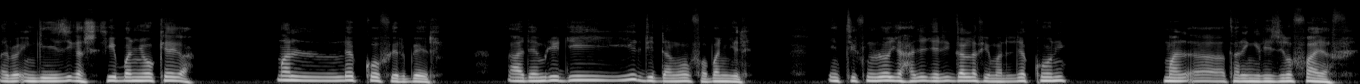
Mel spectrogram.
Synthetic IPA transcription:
adoʔiŋɡiliziɡaskibaɲokeɡa | malɛkːofiɾbel | ademɾidijikdidaŋofabaɲil | intiknolod͡ʒiahad͡ʒad͡ʒadiɡalːafimallɛkːoni | mataɾiŋɡiɾizilofajaf

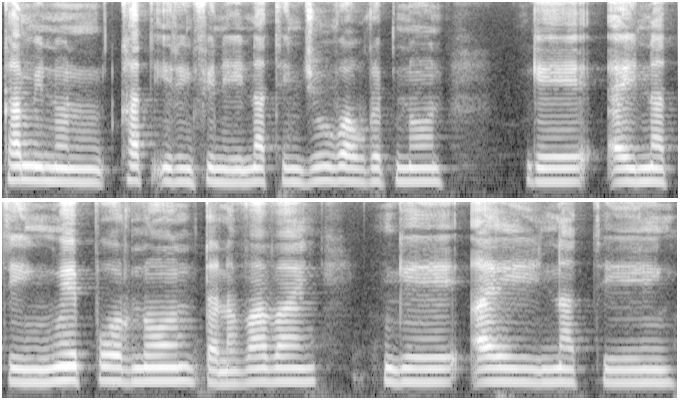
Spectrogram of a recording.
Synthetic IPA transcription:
kaminonkatiɾiŋfininatʰiŋd͡ʒuβauɾepno̞n | ɡe̞ajnatiŋːuepoɾnontanaβaβajŋ | ɡeajnatiŋ

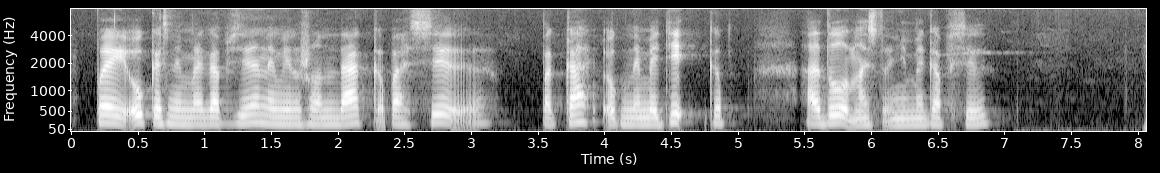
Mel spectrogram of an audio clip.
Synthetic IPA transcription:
pwejʔukat͡ʃnimeɡapʃɨnewinʂond̪aka̰paʃɨ | pakajo̰knemedʲiʔkɨp̚ | had̪unat͡ʃd̪ṵnɲimeɡapʃɨ

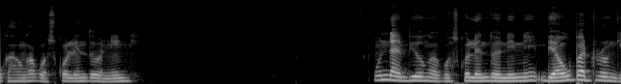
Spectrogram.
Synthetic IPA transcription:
kʼaɦɔŋɡakɔskʼɔlɛnd̪ɔniːni | undambiɔŋɡakɔskɔlɛnd̪ɔninimbiakupadrɔŋɡ

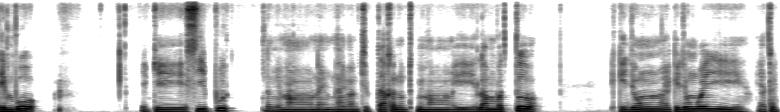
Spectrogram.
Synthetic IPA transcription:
t̪ɛmbɔ | jakesiput̪̚ | mɛmaŋnnaɛmaŋnt͡ʃip̚t̪akanunt̪u̥k̚mɛmaŋɛlambat̪ːo | akɛd͡ʒɔŋjakɛd͡ʒɔŋwaijat̪ɔ

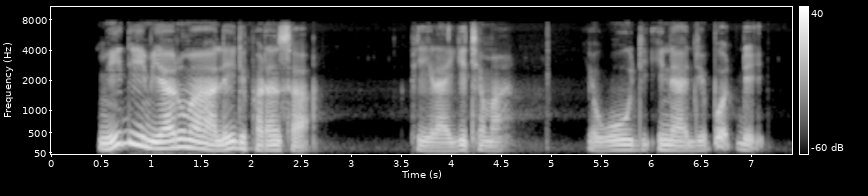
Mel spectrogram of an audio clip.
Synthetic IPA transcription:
mijiɗimijaːɾumalejdifaɾansa̰ | pʰiɾaːɡitʰɛma | ʔɛ̰woːdiʔinaːd͡ʒɛɓɔɗːɛ̰

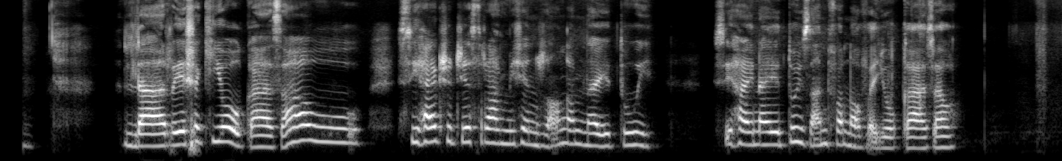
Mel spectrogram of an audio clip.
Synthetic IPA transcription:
lareʃakiooɡaza | siɦajkʲi̥ʃaʈ͡ʂiəsiraɦmisanizoŋaminaet̪ui | siɦajnaet̪uizanifanova̰ioɡazaw

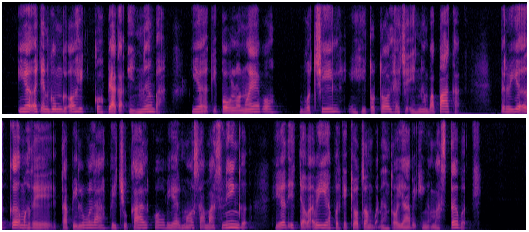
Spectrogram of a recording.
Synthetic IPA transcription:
jəət̪ʲəŋɡumɡə̰ʔohikohpjaka̰kinɨmba | jəkipeβlonweβo | bot͡ʃilihiʔt̪ot̪olɦet͡ʃḛʔinɨmbapaka̰k̚peɾojəəkːəməhd̪ḛt̪a̰pilulapit͡ʃukalkobjelmosa̰masniŋɡə | iəd̪ḭt̪ʲo̰βa̰βijapoɾkekjot͡soŋbə̰nʔənd̪o̰ja̰bikhiŋə̰mast̪əbək

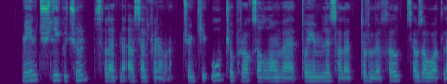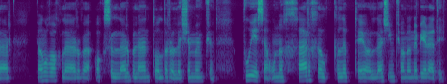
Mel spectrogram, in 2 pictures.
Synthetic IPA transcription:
me̞nt̪ʰʊ̥ʃlɪkʲʊt͡ʃʰʊnsalat̪nɪ̰ʔafsalkʲʰɵɾama̰nt͡ʃʰʊŋkʲʰɪʊkʲʰɵpʰɾɒqsɒʁlˠɒnvat̪ʰojɪmlɪsalat̪ʰːʊɾlɪχɨlˠsabzɒvɒt̪ʰlaɾ | jɒnʁɒqʰlaɾvaɒksɪlːaɾbɪlant̪ʰolˠd̪ɪɾɪlɪʃɪmʊmkʲʰɪn | b̥ʊe̞sa̰ʔʊnɪhaɾχɨlˠqʰɨlˠɪp̚t̪ʰajːɒɾlaʃɪmkʰɒnɪnɪbe̞ɾad̪ɪ

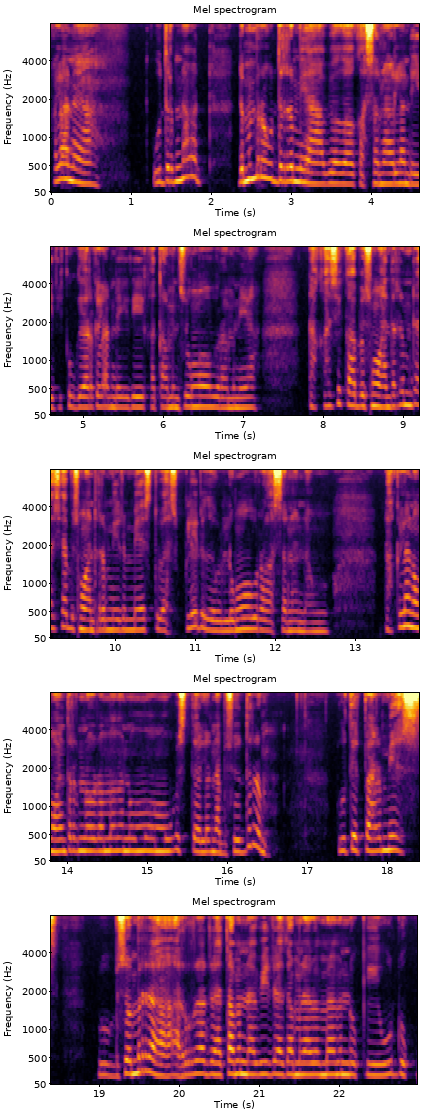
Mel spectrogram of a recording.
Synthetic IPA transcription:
kalana | udaɾamnaɡat | damamaɾeudaɾamiaβeɡakasanakalandajɾikuɡeɾkalandajɾikatamansuŋoɾamania | dakasikabesuŋandaɾamdasiabesŋandaɾamiɾmestuβaspledaɡaβluŋouɾakasananaŋu | dakalanaŋandaɾamnoɾamamanomomuβistalanabisudaɾem | dutet̚paɾme̞s | bisomaɾeaːɾuɾadatamanaβidatamanaβemamandokiuduk̚

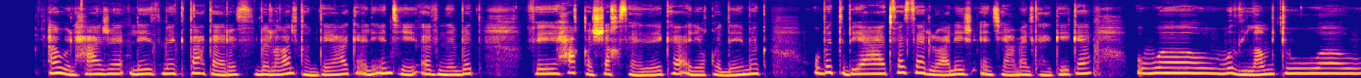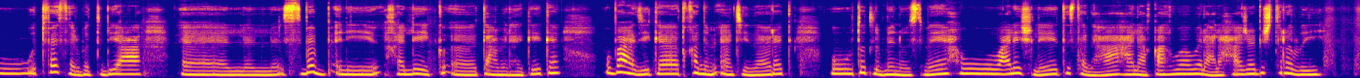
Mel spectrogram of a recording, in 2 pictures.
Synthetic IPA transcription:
ʔawːalħaːʒaleːzməkt̪ɪʕt̪aɾɪfbɪlɣɑlt̪ˤɑmt̪aːʕakʔɪlːiʔɪnt̪iʔaðnɪbt̪fiħɑqːəʃːɑxsˤhæðeːkʔɪlːiqʊd̪ːiːmək | wbɨt̪ˤːbiːʕat̪fasːɑɾˤluʕleːʃʔɪnt̪iaʕmɪlt̪hækiːkawwðˤlɑmt̪u | wt̪fæsːɑɾˤbɨt̪ˤːɑbiːʕa | sːbæbʔɪlːixælːiːkt̪aʕməlɦækɛːkawbaʕd̪ikæt̪qɑd̪ːɪmʔɪʕt̪əd̪ɑːɾˤɑk | wt̪ɨt̪ˤlɑbmɪnːusmaːħwʕlɛːʃlɛt̪ɪst̪ad̪ʕaːʕalæqɑɦwawælːæʕalæħaːʒabɛːʃt̪ɾˤɑd̪ˤi

